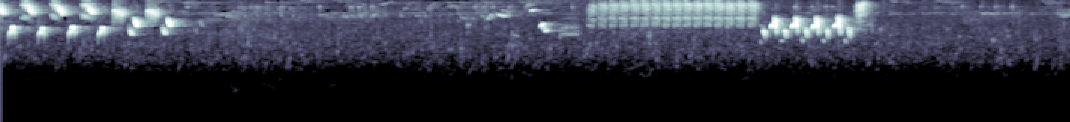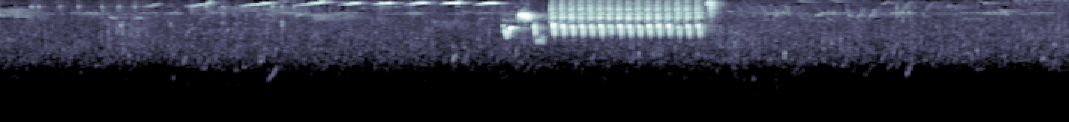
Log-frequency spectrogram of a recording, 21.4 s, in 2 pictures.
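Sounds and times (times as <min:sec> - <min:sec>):
nightingale singing: 0:00.0 - 0:01.9, 0:05.3 - 0:08.7, 0:13.3 - 0:17.9.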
